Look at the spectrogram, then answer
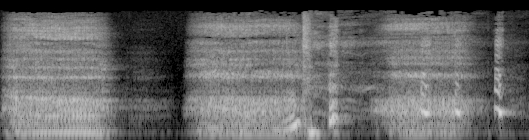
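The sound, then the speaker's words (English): A person imitates the call of a rutting deer during mating season with loud, raspy, throaty groans: one short burst, a brief pause, then a longer rough stretch broken by sharp grunting catches. “It was just this deer. Like, I think being like a fucking weirdo mating season.”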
